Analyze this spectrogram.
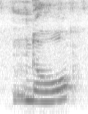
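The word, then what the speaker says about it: know: No, as well as same K is a silent letter.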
